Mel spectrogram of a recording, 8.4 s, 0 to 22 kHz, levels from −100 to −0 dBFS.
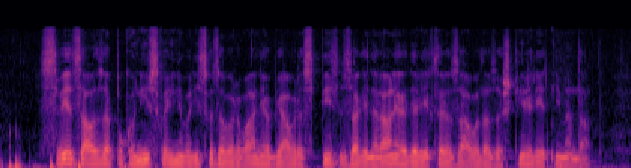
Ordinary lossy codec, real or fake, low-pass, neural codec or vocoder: none; real; 10.8 kHz; none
